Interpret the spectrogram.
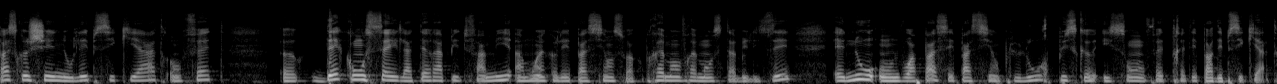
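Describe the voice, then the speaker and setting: With a dark, mellow tone and fairly low pitch, a woman talks at a fairly slow pace with ordinary pitch variation. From French-speaking Switzerland. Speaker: psychiatrist. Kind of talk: conference talk. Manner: halting.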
